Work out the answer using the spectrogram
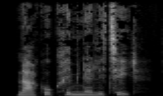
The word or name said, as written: narkokriminalitet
